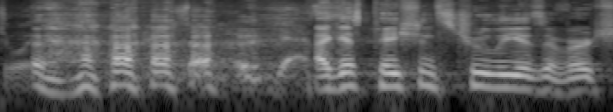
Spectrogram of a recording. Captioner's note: laugh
